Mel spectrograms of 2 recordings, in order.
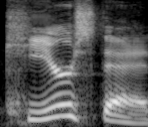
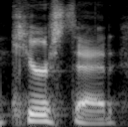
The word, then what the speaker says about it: Kjerstad: which one is it Heston kierstad and if you're trying to figure out how to spell it you're not alone that's k j e r s t a d Heston kirstad Ryan mountcastle exited due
